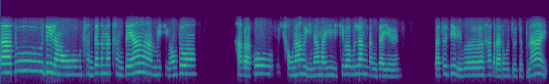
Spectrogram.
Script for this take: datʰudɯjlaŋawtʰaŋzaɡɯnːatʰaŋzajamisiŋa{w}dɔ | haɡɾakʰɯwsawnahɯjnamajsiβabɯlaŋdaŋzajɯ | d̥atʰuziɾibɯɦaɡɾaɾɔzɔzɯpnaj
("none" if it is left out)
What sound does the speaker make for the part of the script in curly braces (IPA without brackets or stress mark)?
w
